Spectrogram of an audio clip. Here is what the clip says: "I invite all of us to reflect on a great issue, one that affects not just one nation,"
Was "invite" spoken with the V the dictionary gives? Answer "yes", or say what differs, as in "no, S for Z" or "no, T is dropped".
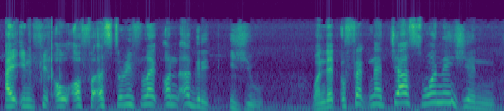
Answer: no, F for V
